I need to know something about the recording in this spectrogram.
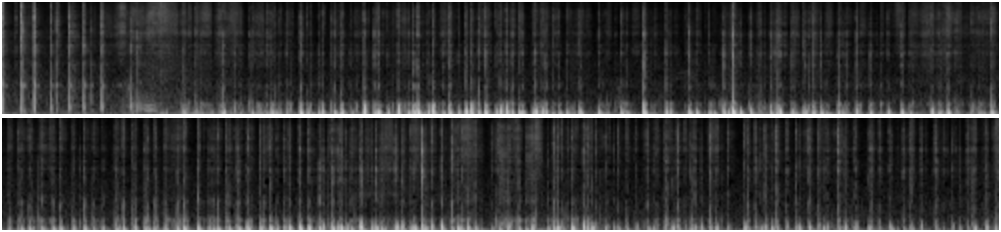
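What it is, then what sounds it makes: Cardboard paper tube tapped. An empty, hollow brown cardboard tube is tilted at various angles and tapped with the fingertips. Rapid, continuous taps give short, dry, low hollow thumps with almost no high end and no ringing. The tapping runs steadily through the whole clip.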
